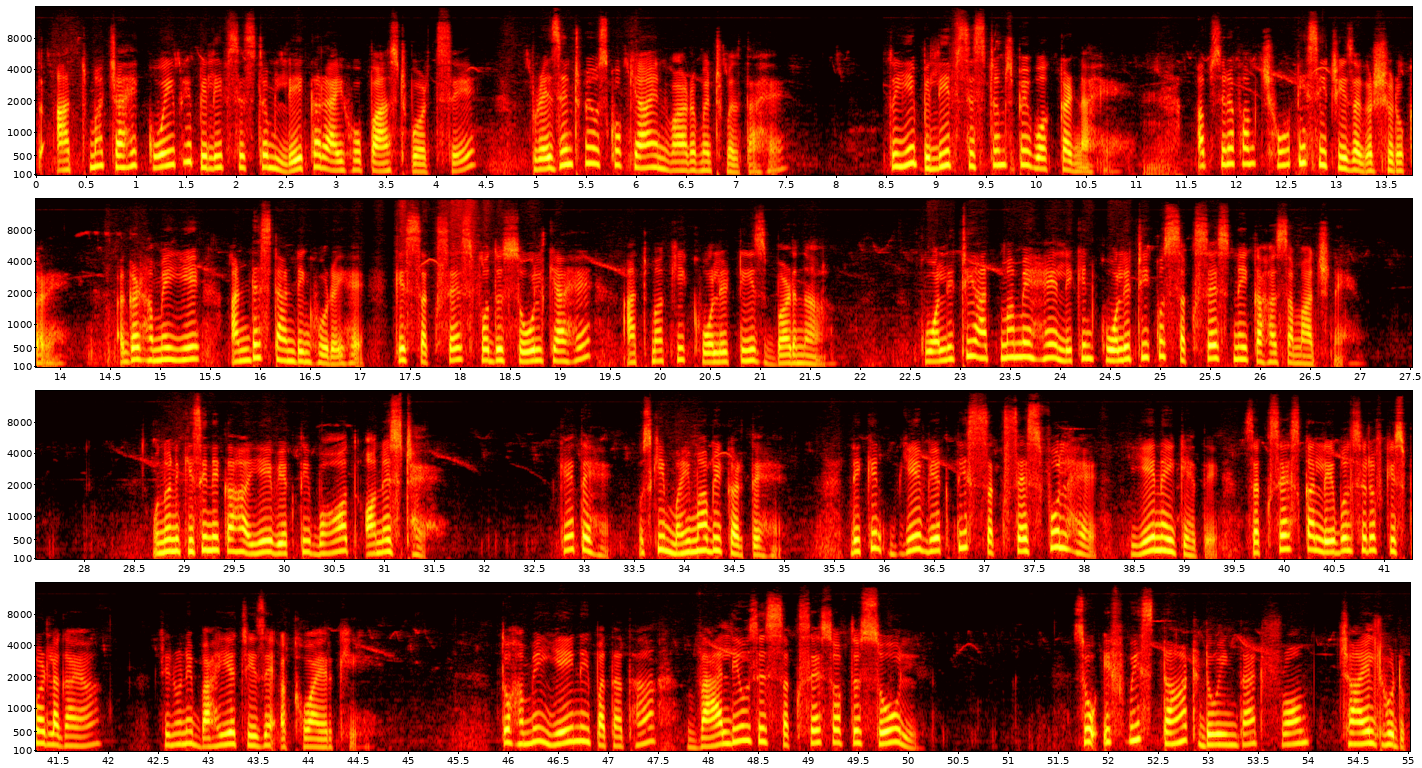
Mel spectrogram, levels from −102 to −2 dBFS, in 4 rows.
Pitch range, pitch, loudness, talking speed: 205-275 Hz, 240 Hz, -28 LUFS, 135 wpm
